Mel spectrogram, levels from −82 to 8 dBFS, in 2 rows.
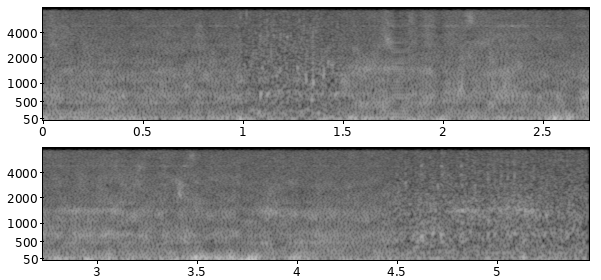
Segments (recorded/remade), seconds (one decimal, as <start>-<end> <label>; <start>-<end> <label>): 0.0-1.0 remade; 1.0-1.5 recorded; 1.5-4.5 remade; 4.5-5.5 recorded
